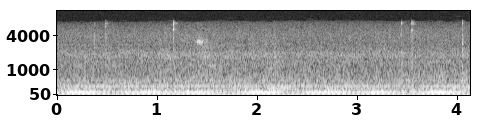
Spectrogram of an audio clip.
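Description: Near silence: a low steady hum with a few faint computer mouse clicks.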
